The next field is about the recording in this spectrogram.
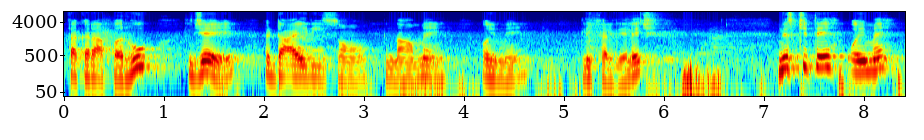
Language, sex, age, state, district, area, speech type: Maithili, male, 45-60, Bihar, Madhubani, rural, spontaneous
